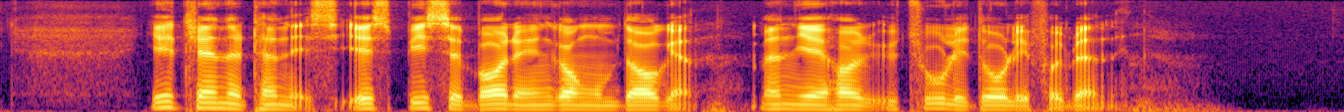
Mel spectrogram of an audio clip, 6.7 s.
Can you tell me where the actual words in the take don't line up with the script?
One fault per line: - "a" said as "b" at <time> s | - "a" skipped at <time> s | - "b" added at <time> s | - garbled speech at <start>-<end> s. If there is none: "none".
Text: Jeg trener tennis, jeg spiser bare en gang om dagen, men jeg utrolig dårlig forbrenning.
- "har" added at 4.1 s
